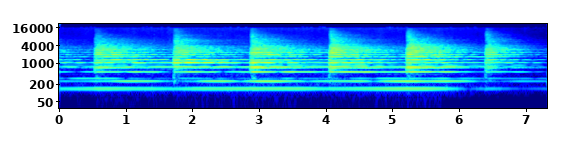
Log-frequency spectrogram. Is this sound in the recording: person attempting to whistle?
no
